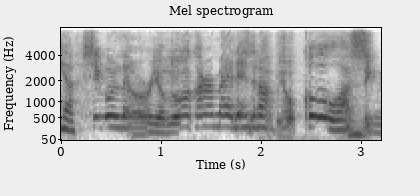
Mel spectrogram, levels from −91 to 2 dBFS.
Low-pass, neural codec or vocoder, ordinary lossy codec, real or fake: 7.2 kHz; codec, 16 kHz, 0.5 kbps, X-Codec, WavLM features, trained on Multilingual LibriSpeech; none; fake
